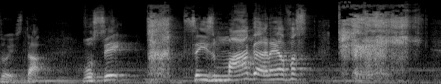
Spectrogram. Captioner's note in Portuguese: Som da aranha sendo esmagada; Barulho da aranha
